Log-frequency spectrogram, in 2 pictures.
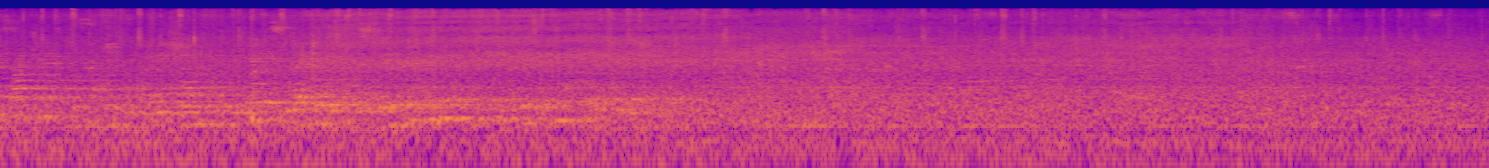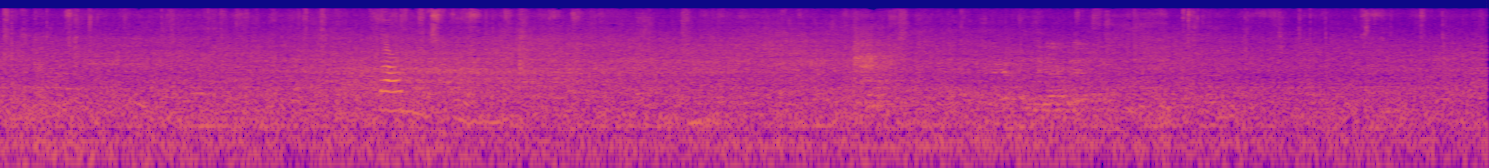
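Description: A large echoing hall hums with a steady murmur of distant voices.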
